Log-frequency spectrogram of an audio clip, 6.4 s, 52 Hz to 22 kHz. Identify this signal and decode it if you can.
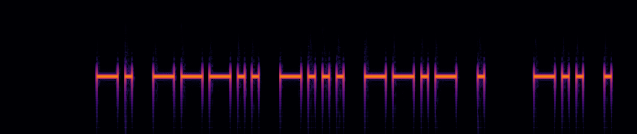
Morse code, heard as a keyed tone, about 17 wpm, 700 Hz. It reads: N8BQE DE
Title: USA Callsign DE Callsign 17wpm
